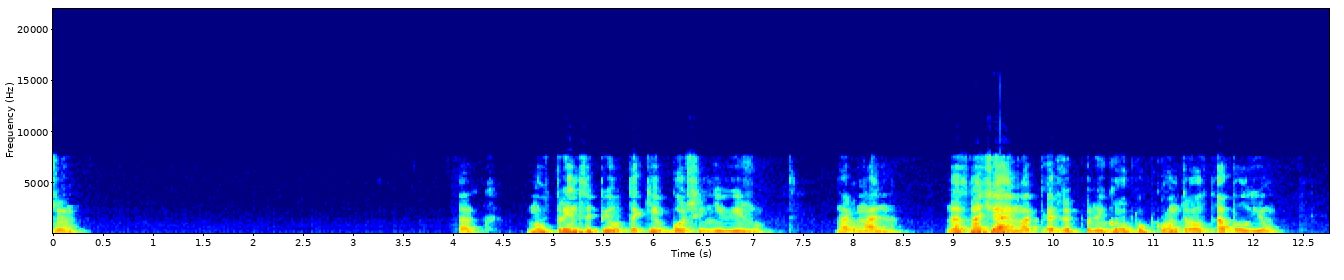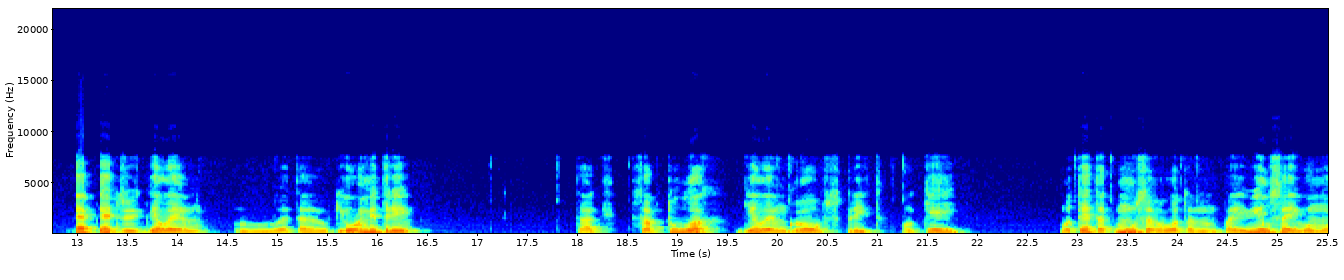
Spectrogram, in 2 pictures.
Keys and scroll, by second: 10.8 ctrl+w.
